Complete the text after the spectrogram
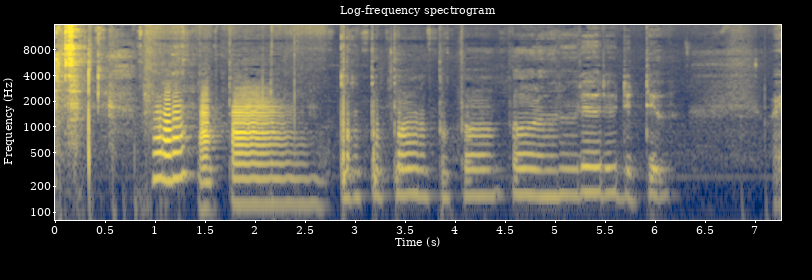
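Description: A man sings a few drawn-out notes close to a phone microphone.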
